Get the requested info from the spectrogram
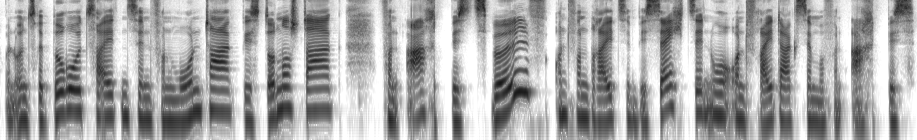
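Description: Casting: informal female podcast guest in her 60s, slightly low voice, dry recording. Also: animated, measured pace, no echo. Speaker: podcast guest, office administrator. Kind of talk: casual interview conversation.

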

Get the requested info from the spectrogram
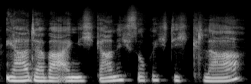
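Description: A middle-aged woman, a volunteer hospice companion, speaking reflectively in a conversational podcast interview, often pausing to restart her sentences. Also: on the low side, fairly even intonation. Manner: reflective, with frequent short restarts.

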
